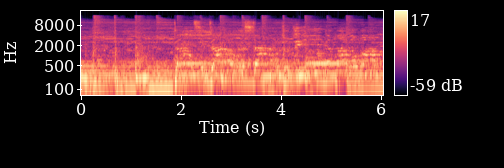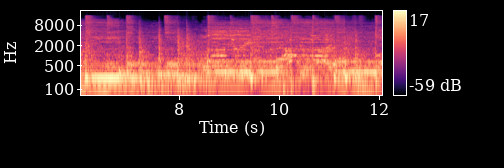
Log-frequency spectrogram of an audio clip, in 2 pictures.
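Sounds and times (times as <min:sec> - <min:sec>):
bass guitar: 0:00.0 - 0:12.0
drum kit: 0:00.0 - 0:12.0
electric guitar: 0:00.0 - 0:12.0
keyboards: 0:00.0 - 0:12.0.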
